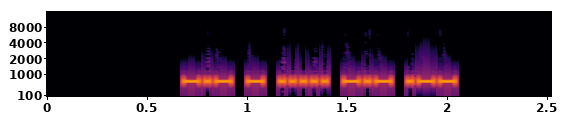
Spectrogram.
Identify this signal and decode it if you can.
Morse code, heard as a keyed tone, about 45 wpm, 700 Hz. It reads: KT5KW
